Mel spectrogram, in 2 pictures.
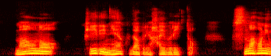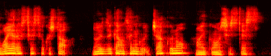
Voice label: maono pd200w hybrid Smartphone microphone sound quality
